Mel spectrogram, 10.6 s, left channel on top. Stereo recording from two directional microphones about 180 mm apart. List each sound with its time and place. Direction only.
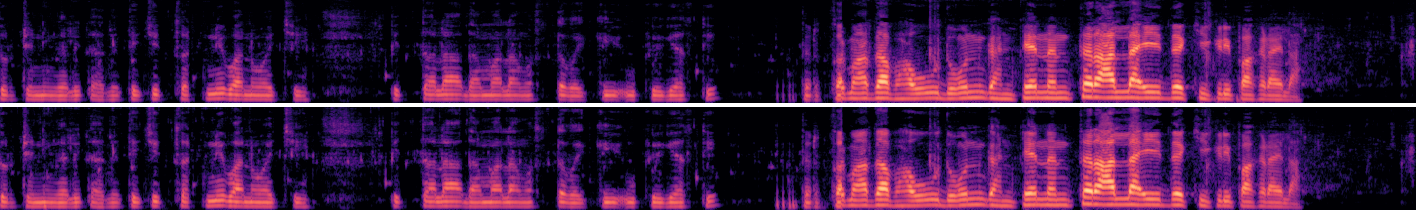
0.0 s speech: centre (ahead or behind)
6.3 s a man's voice: 15° right (ahead or behind)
